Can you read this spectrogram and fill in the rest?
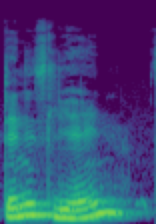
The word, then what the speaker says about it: Dennis Lehane: Dennis Lehane, Sekunden der Gnade. Spricht man den so aus? Ja.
